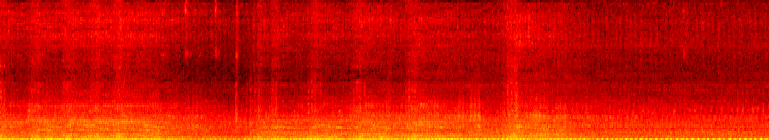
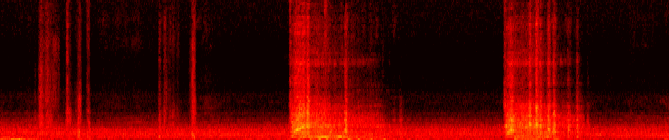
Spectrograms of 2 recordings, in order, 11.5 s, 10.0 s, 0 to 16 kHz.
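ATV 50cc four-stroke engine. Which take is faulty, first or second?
second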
